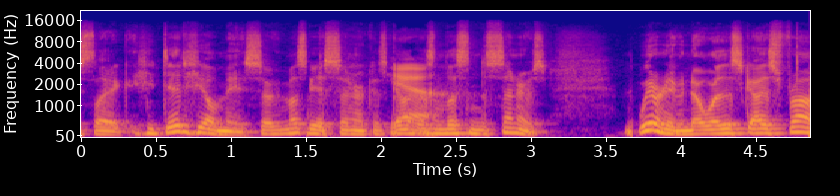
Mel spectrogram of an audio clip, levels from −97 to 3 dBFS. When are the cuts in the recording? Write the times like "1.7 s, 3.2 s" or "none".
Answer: 1.5 s, 3.7 s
